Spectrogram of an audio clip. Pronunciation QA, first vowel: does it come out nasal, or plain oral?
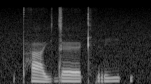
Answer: oral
